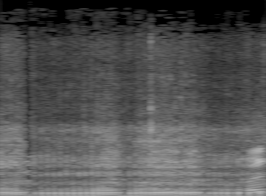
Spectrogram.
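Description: Dirt bike engine running as it is ridden over the track, its note dipping briefly a couple of times as the throttle is eased; a man's voice comes in at the very end.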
